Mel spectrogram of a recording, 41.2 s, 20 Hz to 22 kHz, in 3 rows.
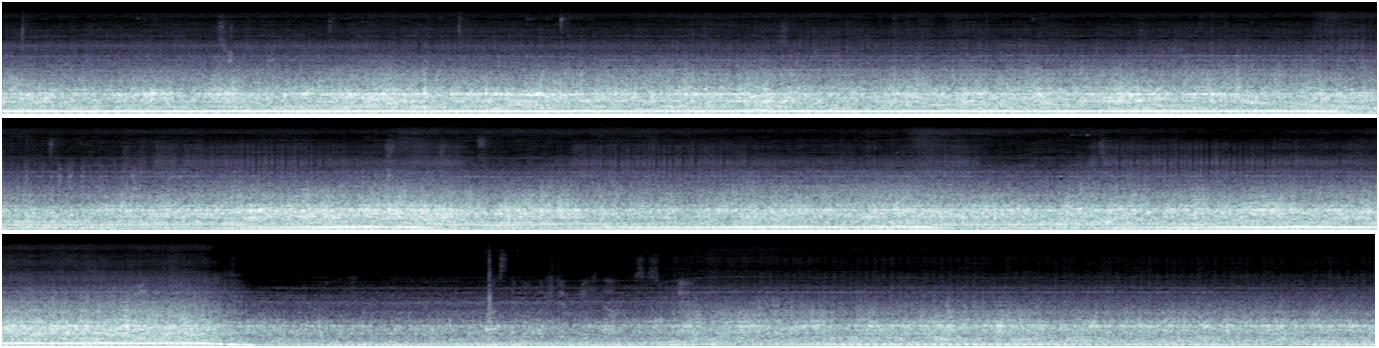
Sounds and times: starting engine 0.0 - 41.2

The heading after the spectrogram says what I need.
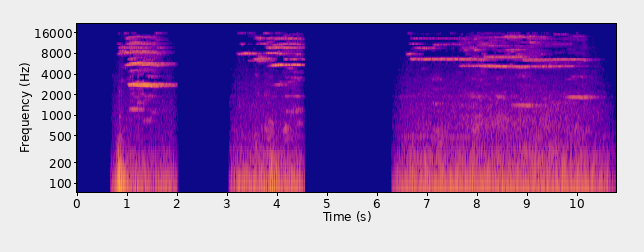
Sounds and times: large trolley's rusty brakes 6.6 - 10.7

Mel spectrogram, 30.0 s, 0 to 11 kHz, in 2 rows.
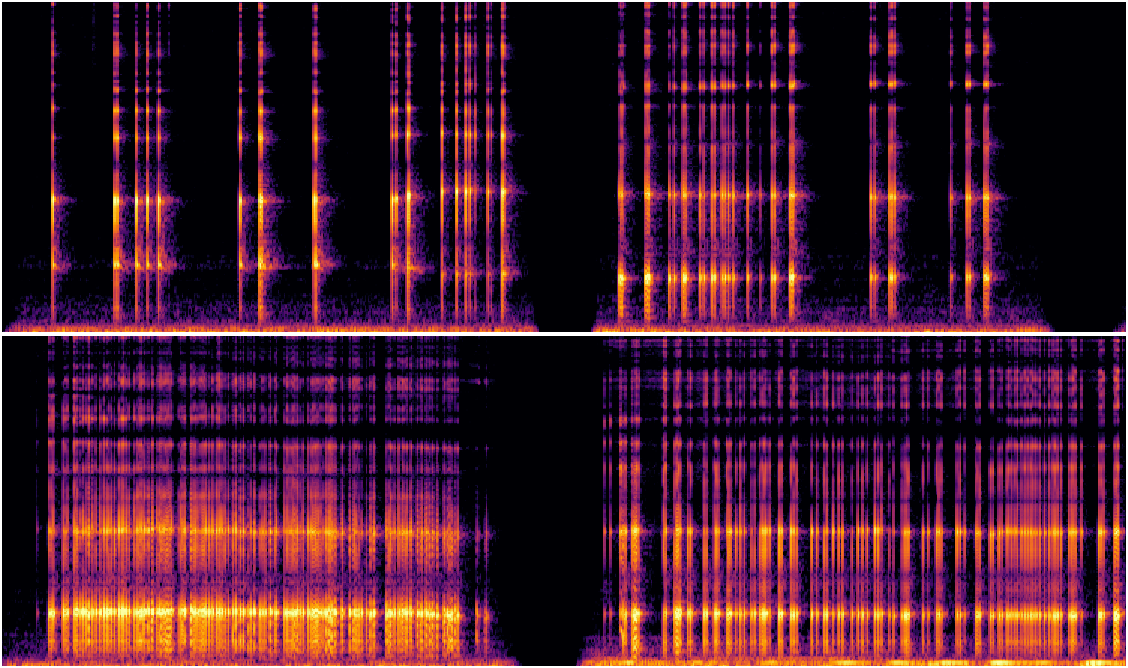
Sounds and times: slight background noise 0.2 - 7.2
slight background noise 8.0 - 14.0
slight background noise 22.8 - 29.9

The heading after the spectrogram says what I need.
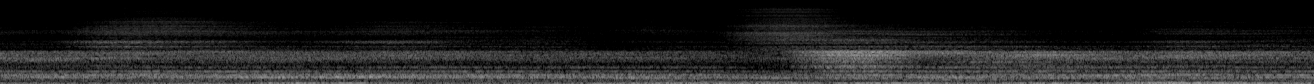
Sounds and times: Ghostly whispers 0.0 - 13.1

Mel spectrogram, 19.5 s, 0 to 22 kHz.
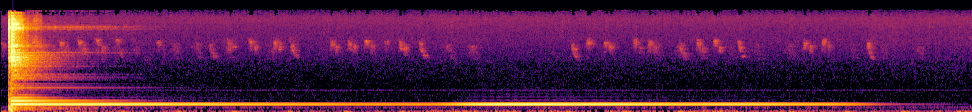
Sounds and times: plucking a metal spring 0.0 - 6.0

